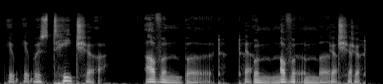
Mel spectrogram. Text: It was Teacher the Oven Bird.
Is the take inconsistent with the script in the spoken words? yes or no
yes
